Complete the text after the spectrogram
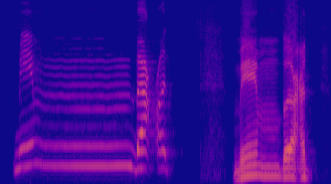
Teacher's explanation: nun mati atau tanwin ketemu ba. Ini iklab. Bunyi nun matinya jadi M. Min jadi mim.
